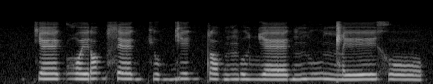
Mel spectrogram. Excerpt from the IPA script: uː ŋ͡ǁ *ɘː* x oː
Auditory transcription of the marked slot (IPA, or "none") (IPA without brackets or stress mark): eː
